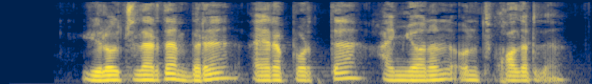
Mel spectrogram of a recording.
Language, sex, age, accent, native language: Uzbek, male, 18-24, Surxondaryo, Uzbek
